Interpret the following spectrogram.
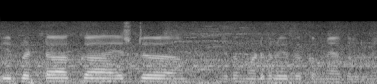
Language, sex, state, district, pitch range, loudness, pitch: Kannada, male, Karnataka, Belgaum, 140-145 Hz, -15 LUFS, 145 Hz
